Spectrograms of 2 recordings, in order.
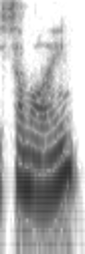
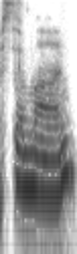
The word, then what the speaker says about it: Samhain: And so today is Samhain or Saman, depending on how you pronounce it.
